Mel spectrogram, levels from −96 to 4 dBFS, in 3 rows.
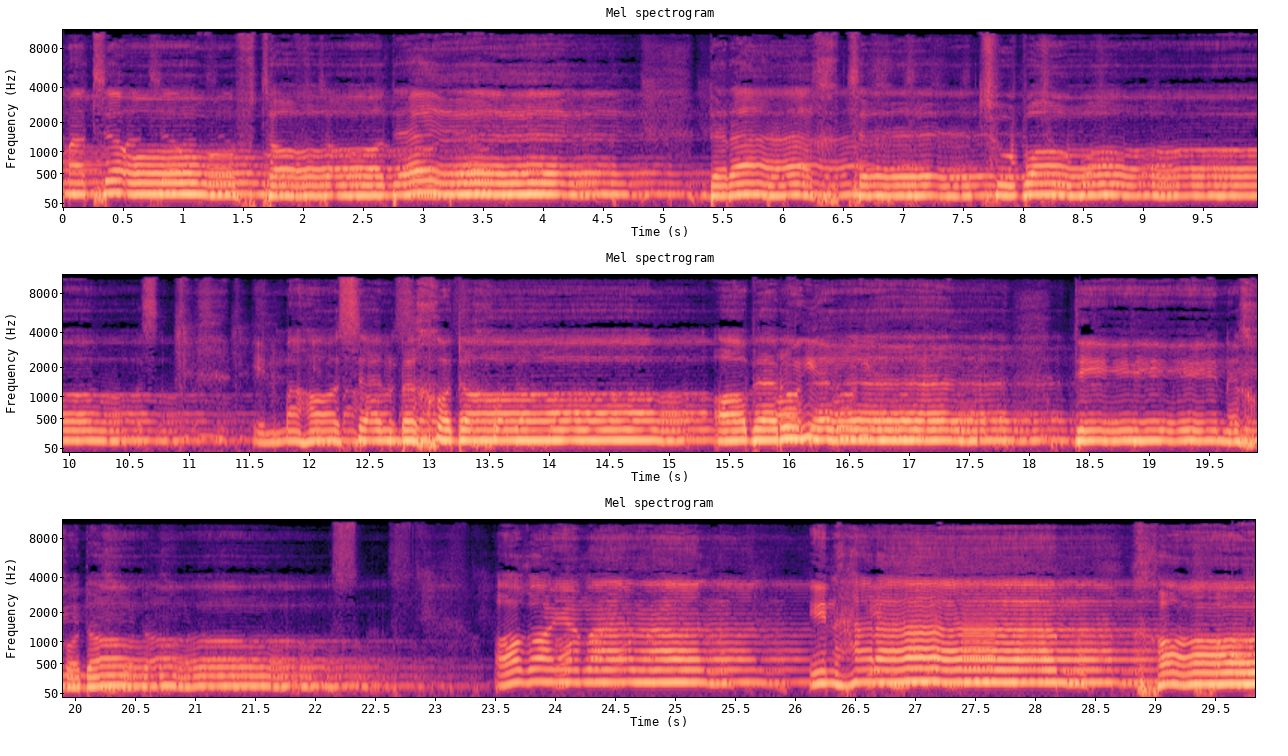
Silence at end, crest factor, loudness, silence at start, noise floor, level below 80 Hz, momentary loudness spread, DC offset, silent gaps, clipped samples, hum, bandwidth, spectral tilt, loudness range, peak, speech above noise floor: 0 s; 14 dB; -14 LUFS; 0 s; -40 dBFS; -42 dBFS; 11 LU; under 0.1%; none; under 0.1%; none; 11 kHz; -7.5 dB/octave; 6 LU; 0 dBFS; 27 dB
